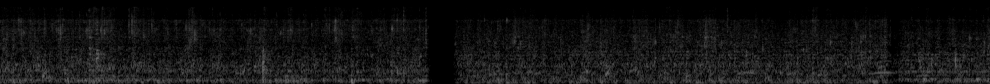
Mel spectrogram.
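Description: Water trickles steadily from a pipe and splashes into a pond.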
